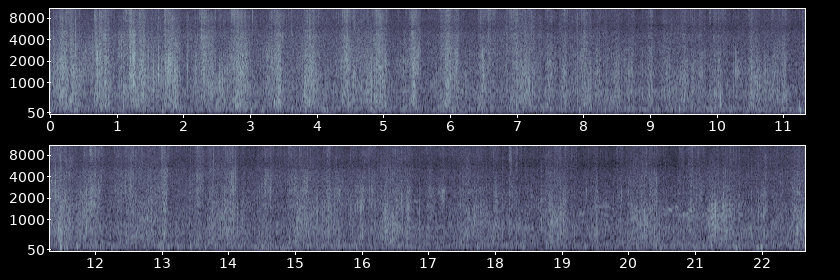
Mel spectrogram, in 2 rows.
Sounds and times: walking meditation 0.0 - 22.6

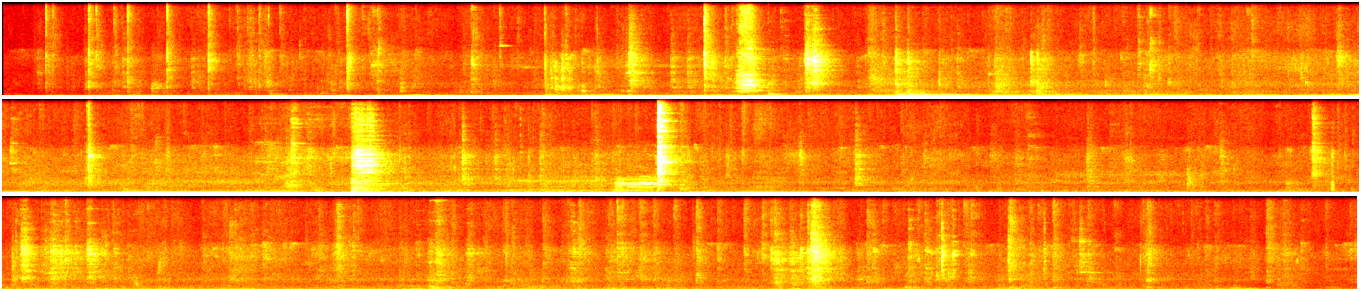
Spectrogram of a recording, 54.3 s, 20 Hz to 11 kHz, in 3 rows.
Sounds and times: cows moving inside their boxes 0.1 - 54.2
mooing 25.7 - 27.3

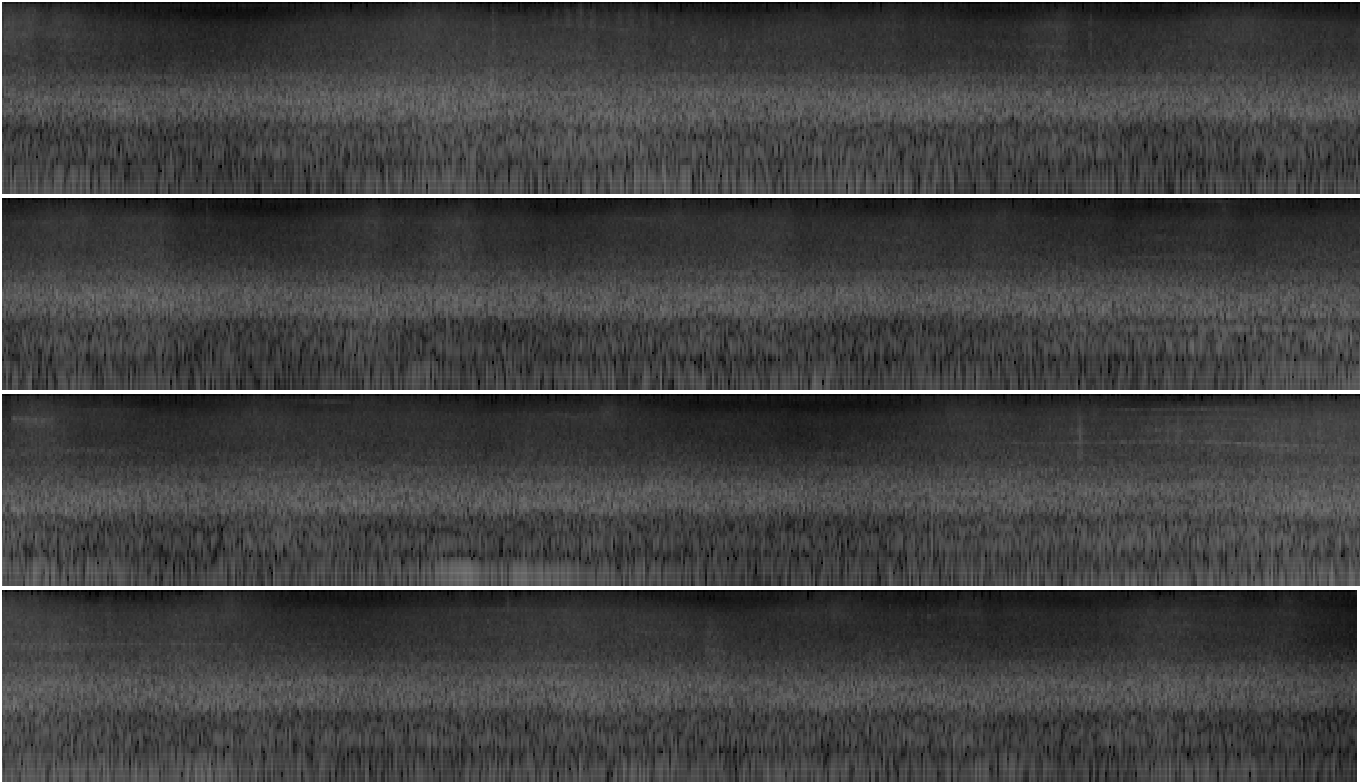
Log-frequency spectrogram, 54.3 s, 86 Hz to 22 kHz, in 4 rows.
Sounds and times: Heavy traffic in one direction 0.0 - 54.2

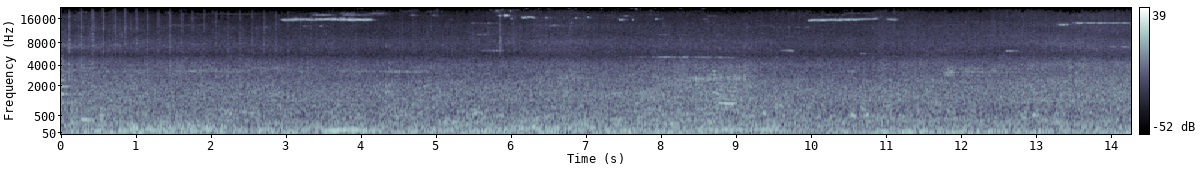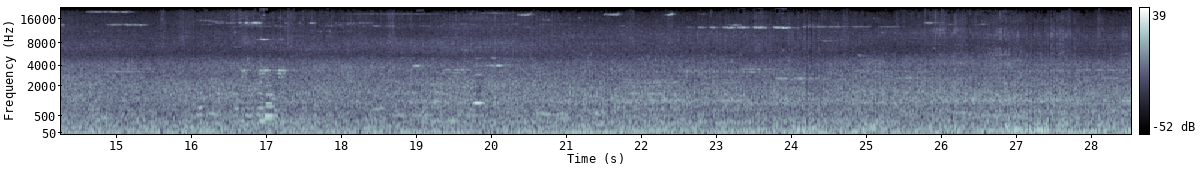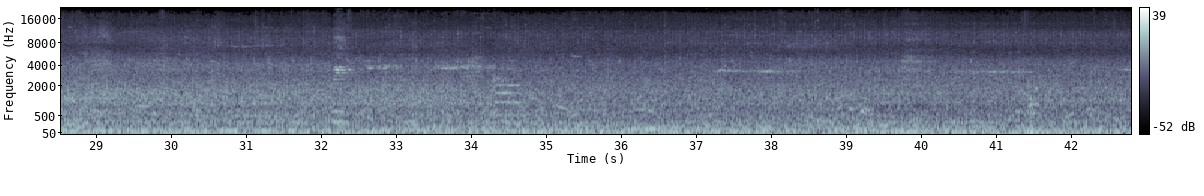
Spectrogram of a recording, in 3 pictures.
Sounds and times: dense street traffic 0.0 - 42.8

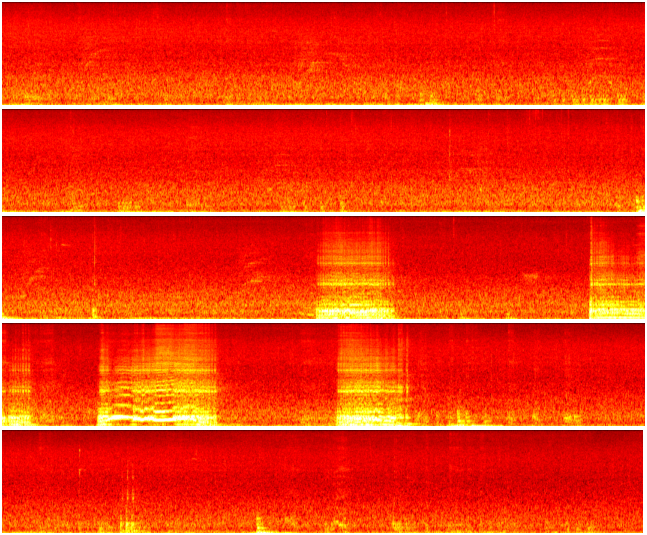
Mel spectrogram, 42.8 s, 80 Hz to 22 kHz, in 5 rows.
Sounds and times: Creaking tree 0.0 - 42.8

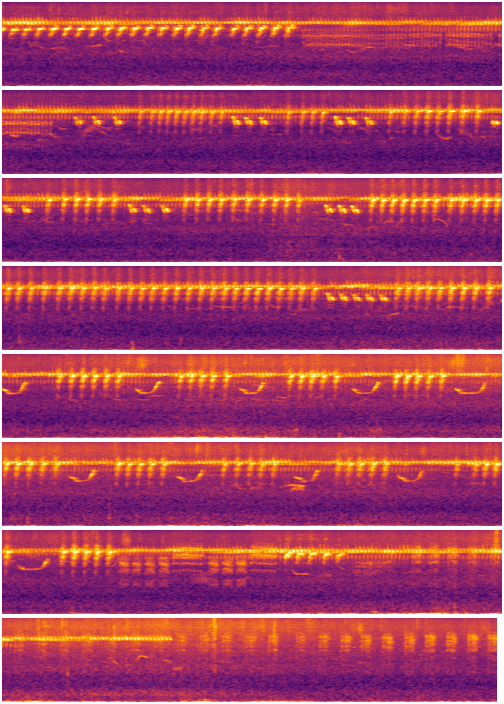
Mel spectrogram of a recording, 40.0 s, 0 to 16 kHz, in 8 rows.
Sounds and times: bird song from grasshopper warbler 0.0 - 39.9
sedge warbler 16.8 - 39.9

